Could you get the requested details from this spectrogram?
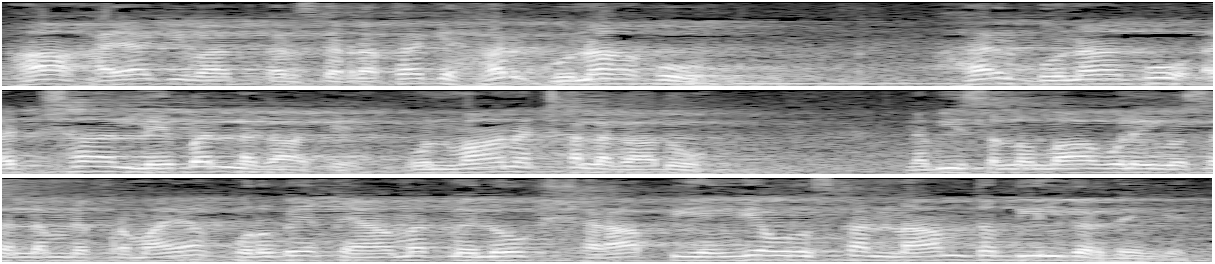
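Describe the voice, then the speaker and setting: A man giving a sermon in a calm, conversational, explanatory way, with asides to his listeners. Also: medium pitch. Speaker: religious scholar. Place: mosque or hall with loudspeaker system. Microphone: loudspeaker microphone. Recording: echoey hall, faint background noise.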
